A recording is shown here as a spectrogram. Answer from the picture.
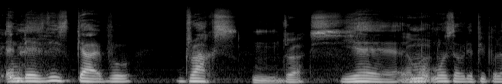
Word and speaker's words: Dracx: The name is Drax, right? Drax. How is it spelled? DRACX. Yeah. Okay. Yeah, Drax. That's how it's spelled.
